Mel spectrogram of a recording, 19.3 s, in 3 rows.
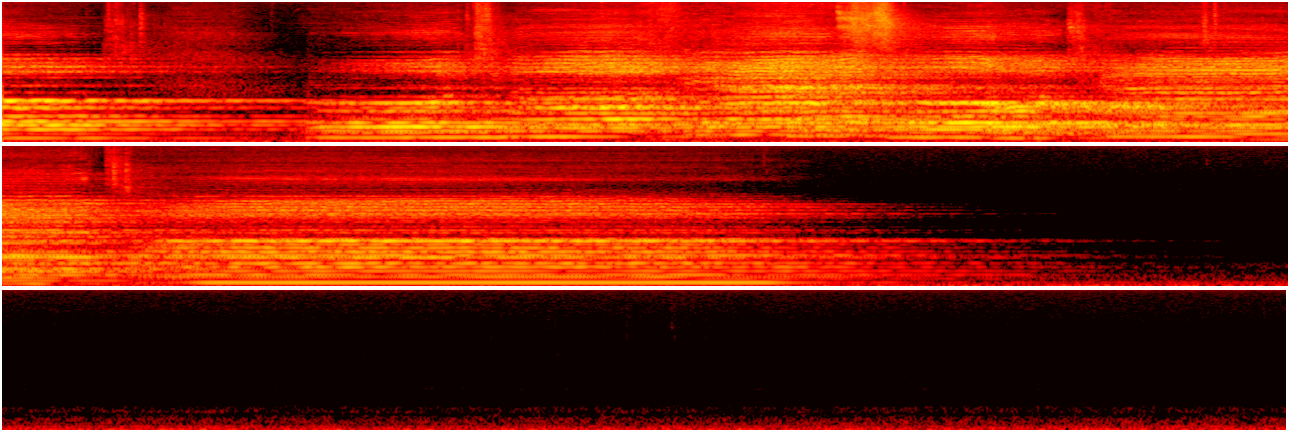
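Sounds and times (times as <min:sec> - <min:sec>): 
organ chorale: 0:00.0 - 0:11.1.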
